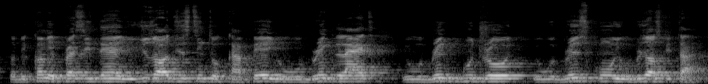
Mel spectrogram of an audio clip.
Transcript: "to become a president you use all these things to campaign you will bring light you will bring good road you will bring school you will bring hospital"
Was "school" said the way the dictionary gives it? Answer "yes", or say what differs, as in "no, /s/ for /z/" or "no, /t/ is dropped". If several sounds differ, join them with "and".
no, /n/ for /l/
